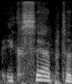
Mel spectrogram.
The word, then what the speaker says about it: except: 另外，speci 这个词根还有一种变形啊，就是 except，e x c e p t，它就相当于 ex，这个 ex 是 out 的意思，后边再加上 spect，except，而这个 except 呢？它的 s p e c t 这个词根的 s 又不发音了，归入到前面的 e x，ex，ex，ex x 归入到前面了，所以就合起来变成了 e x c e p t，except。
